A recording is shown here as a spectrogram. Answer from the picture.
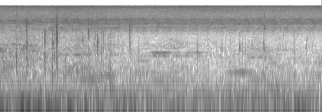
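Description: Quiet outdoor ambience with scattered small clicks and rustles, and a few faint short chirps.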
